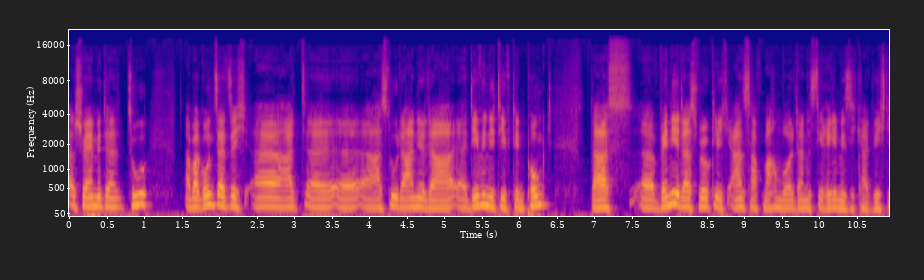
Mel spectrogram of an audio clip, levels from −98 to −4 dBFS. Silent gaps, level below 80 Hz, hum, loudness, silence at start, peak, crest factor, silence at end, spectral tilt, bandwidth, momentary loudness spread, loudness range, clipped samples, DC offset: none; -58 dBFS; none; -32 LUFS; 0 s; -14 dBFS; 18 dB; 0 s; -6 dB/octave; 18 kHz; 8 LU; 1 LU; under 0.1%; under 0.1%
